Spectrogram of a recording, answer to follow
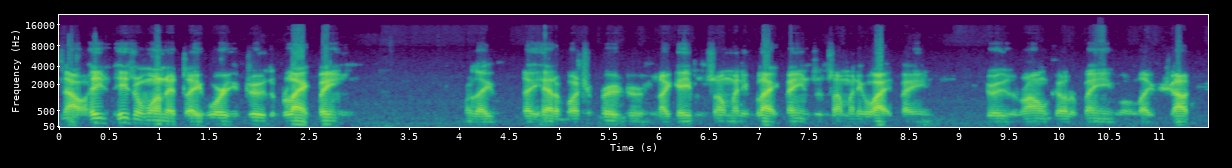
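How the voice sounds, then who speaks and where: A man's voice: low voice, steady tone, fairly quick, gravelly, sharp tone, a little hiss or hum, poor audio. A middle-aged man with a Texan accent, telling stories in a folksy way in a casual group chat. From Texas, United States.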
